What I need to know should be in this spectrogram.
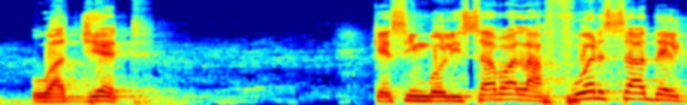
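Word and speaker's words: Uadyet: Se escribe U-A-D de dedo, Y-E-T de tomate. Uadjet.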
